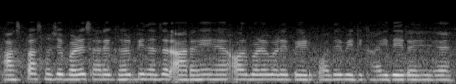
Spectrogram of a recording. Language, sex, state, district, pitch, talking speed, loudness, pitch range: Hindi, female, Chandigarh, Chandigarh, 225 Hz, 275 wpm, -18 LUFS, 220-230 Hz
